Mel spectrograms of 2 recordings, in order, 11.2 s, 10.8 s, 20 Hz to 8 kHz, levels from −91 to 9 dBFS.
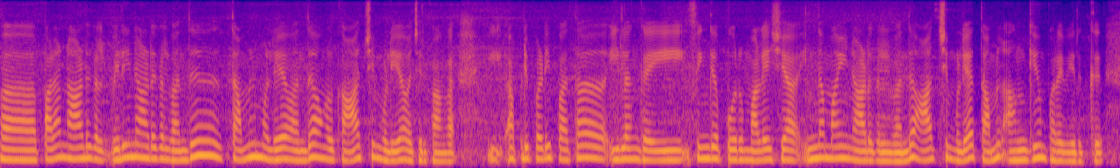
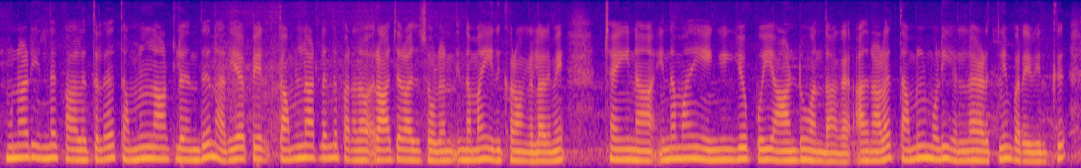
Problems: none marked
